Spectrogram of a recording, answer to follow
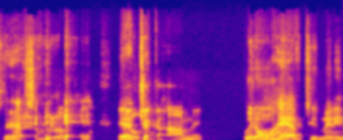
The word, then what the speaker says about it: Chickahominy: I was wondering how you pronounce that. Yeah, Chickahominy.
